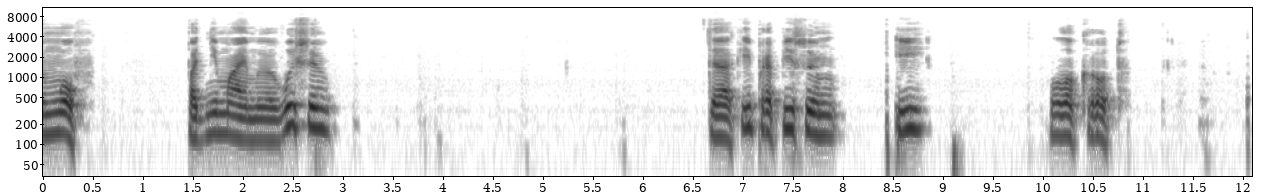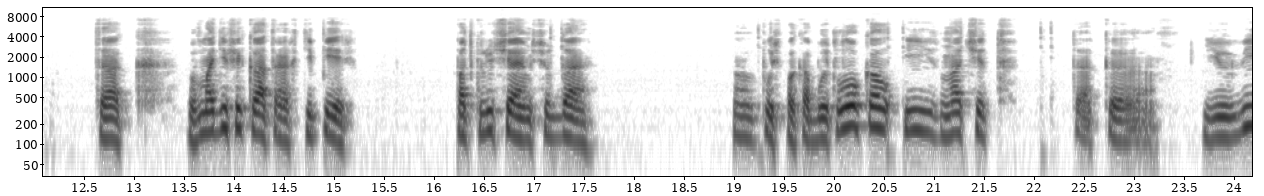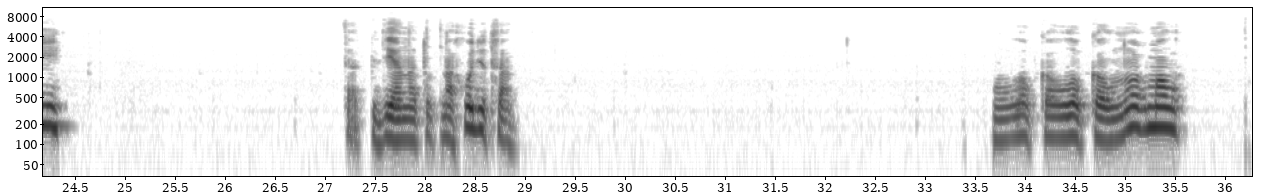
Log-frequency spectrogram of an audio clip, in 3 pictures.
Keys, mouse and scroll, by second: 0.7-2.6 drag, 3.1 shift+middle click, 4.8-5.8 drag, 8.3 i, 14.7 click, 17.1-19.3 drag, 20.4 click, 22.0-23.9 drag, 27.9-33.3 drag.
